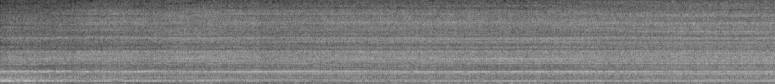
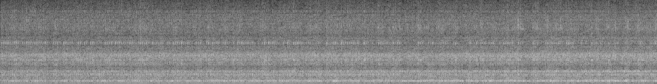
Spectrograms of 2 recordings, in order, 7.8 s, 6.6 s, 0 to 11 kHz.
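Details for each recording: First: Steady high-pitched motor whine with an even pump rhythm around three strokes a second, no knocking or grinding: a fire-truck compressor pump converted from a 240 V motor to a 12 V DC hydraulic pump motor, running smoothly. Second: Fire-truck compressor pump converted from a 240 V motor to a 12 V hydraulic pump motor, running: coarse gritty rumble and hiss over the hum. The bearings are really rough and need urgent replacement; a knock also comes from the drive.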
